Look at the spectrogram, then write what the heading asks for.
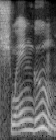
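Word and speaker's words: chewing-gum: should incorporate the word chewing gum is pronounced Shuang ghum it's just directly inserted into French language using the English spelling that's an example of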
